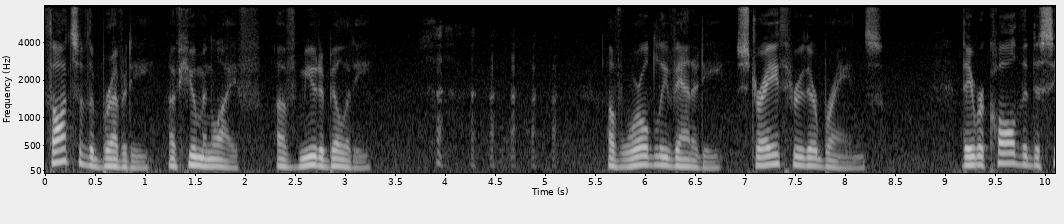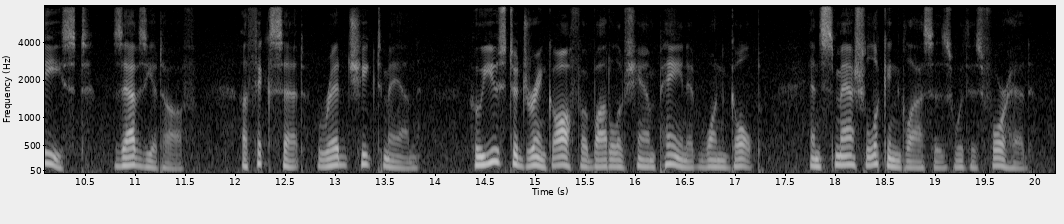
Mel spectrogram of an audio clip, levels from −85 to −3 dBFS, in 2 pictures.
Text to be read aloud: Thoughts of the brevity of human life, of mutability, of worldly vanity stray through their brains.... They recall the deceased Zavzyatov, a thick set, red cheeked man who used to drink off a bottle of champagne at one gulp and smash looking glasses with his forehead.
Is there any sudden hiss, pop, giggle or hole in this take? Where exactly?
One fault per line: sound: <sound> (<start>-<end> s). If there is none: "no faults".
sound: laugh (3.7-5.3 s)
